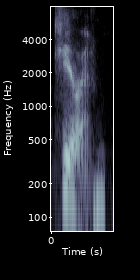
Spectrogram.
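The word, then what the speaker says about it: クリリン: So, so how the Japanese pronounce his name is is a um uh uh Kieran.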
